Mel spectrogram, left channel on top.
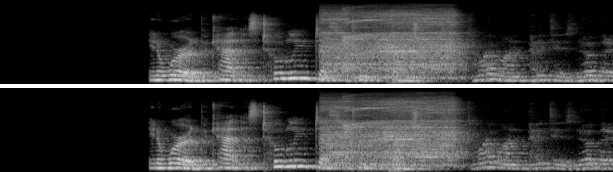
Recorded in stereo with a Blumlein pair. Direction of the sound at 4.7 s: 25° right.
